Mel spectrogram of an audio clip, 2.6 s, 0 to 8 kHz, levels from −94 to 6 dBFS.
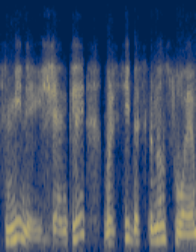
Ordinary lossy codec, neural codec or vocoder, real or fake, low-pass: Opus, 16 kbps; none; real; 7.2 kHz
